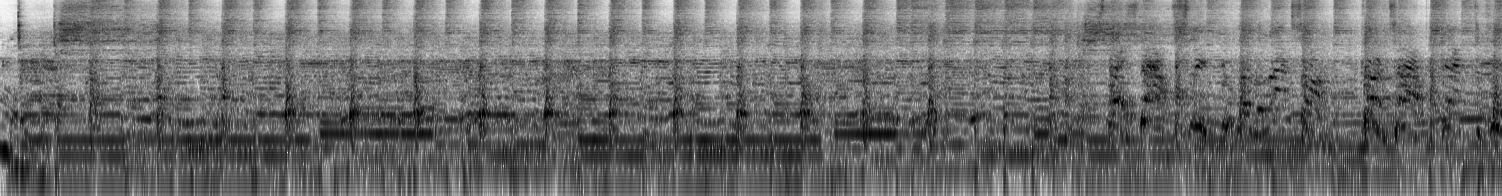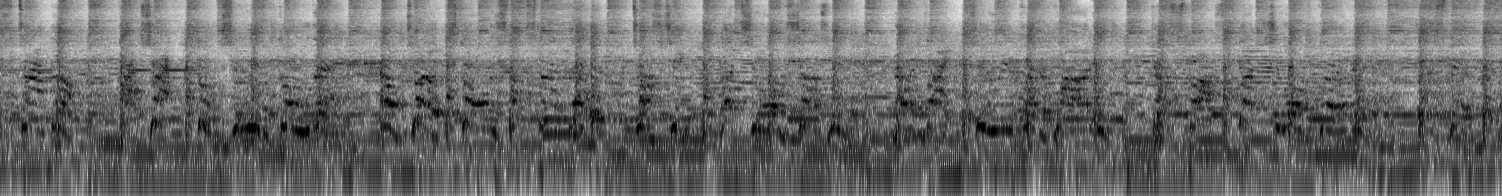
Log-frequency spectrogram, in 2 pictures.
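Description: A live rock band — electric guitar, bass guitar and drum kit — starts a song, loud and driving, with a man singing lead from about ten seconds in.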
